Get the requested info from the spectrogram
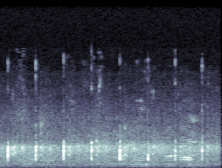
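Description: Sports-hall background of distant voices with a steady run of sharp taps, about three a second.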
